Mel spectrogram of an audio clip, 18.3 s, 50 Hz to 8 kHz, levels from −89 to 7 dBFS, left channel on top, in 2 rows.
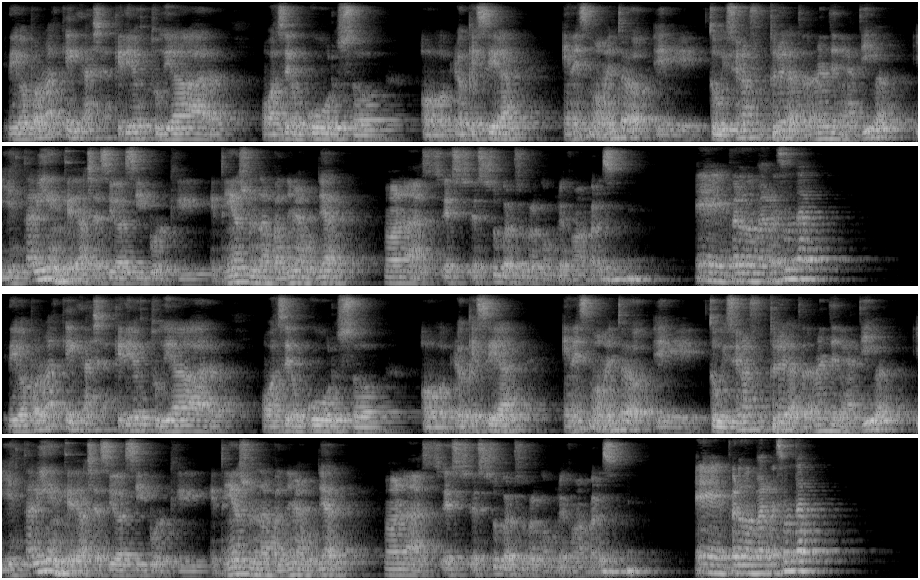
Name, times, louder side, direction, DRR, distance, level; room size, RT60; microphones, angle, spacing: voice 1, 0.1-2.1 2.6-3.7 4.2-5.1 5.6-8.8 9.1-12.5 13.0-15.3, right 1 dB, ahead, -4 dB, 0.5 m, -24 dB
voice 2, 15.2-15.5 16.1-17.2, right 3 dB, 65° right, 2 dB, 0.5 m, -23 dB
2.5 x 2.3 x 2.5 m, 0.84 s
head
